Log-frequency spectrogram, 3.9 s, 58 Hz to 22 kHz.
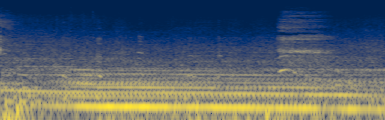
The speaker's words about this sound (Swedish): Hur många hästkrafter är det? 640 hästar idag. Och det är fyrhjulsdriven, så all kraft kommer ner. Det är 10 cylindrar, en V10. Men han låter mer än en V12 som du hör.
